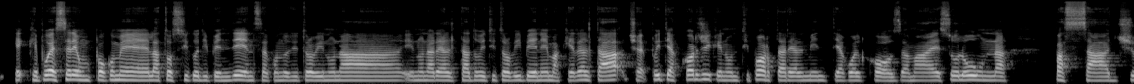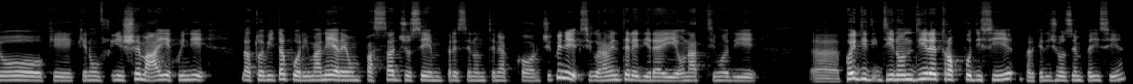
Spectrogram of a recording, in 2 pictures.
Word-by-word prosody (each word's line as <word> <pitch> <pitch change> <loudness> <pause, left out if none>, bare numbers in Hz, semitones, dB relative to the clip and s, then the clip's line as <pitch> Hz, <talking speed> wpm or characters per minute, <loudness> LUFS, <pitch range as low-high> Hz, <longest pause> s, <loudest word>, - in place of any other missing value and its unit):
e 200 - -3
che 195 - -4
può 220 +2 +2
essere 220 +1 +5
un 200 -2 +1
po' 200 +3 +1
come 200 -1 +2
la 190 0 +1
tossicodipendenza, 190 -1 -1
quando 185 0 -5
ti 185 0 -7
trovi 185 0 0
in 190 - -4
una 190 0 0
in 190 +1 -6
una 190 -1 -1
realtà 190 0 -1
dove 195 0 -3
ti 200 +2 -10
trovi 195 0 -1
bene 190 0 0
ma 180 -2 -3
che 185 - -9
in 185 - -2
realtà, 205 +1 +3
cioè, 190 -2 -5
poi 220 0 -1
ti 220 - -3
accorgi 225 +3 0
che 200 - -4
non 190 -1 -5
ti 180 - -16
porta 210 -3 +1
realmente 190 0 -4
a 180 - -6
qualcosa 185 -1 -3
ma 185 0 -2
è - - 0
solo 200 +2 0
un 195 -2 -1 0.5
passaggio 195 -1 0
che 175 -2 -6
che 190 - -10
non 195 -1 -5
finisce 205 +6 +1
mai 215 -2 +4
e 210 - +2
quindi 210 -1 -1 0.3
la 200 -2 -1
tua 205 +1 -1
vita 210 +3 +1
può 210 -3 +2
rimanere 200 +2 +3
un 195 -1 -3
passaggio 205 0 -2
sempre, 190 -1 -2
se 185 - -10
non 185 -1 -6
te 185 - -10
ne 185 - -5
accorgi. 180 +1 -7
Quindi 310 -4 +5
sicuramente 200 +2 -1
le 205 -3 +2
direi 175 -2 0
un 175 +2 -3
attimo 180 0 -5
di, 170 -2 -5 0.5
uhm, 140 -1 -7
poi 260 +1 +9
di 250 0 +4
di 210 - -6
di 220 +3 +2
non 225 +1 +5
dire 250 +2 +8
troppo 225 -1 +3
di 210 0 -3
sì, 220 +5 0
perché 175 -6 -6
dicevo 190 +1 -4
sempre 190 -1 -3
di 195 - -3
sì. 185 +1 -4
195 Hz, 220 wpm, -22 LUFS, 185-205 Hz, 0.5 s, poi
